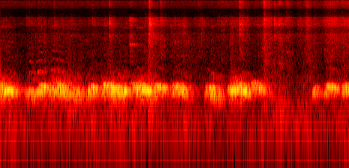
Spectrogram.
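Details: Malaysian-type young hen spotted dove in 'giọng thổ' style, delivering repeated low cooing phrases in rounded bursts separated by short pauses, with a few faint clicks and knocks behind.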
